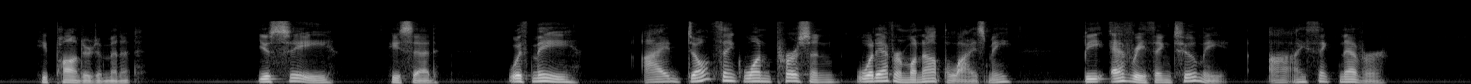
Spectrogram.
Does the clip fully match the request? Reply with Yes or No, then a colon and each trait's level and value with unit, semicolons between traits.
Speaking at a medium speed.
No: slow, 95 wpm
